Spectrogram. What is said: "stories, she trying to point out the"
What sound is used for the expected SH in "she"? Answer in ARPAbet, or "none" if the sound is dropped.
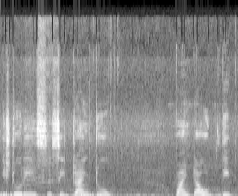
S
